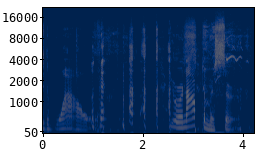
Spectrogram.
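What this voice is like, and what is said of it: Imitates another person's voice. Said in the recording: “It sounds like it's going to start with a bit of Christopher Walken, but it's pretty good ... good impersonation”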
